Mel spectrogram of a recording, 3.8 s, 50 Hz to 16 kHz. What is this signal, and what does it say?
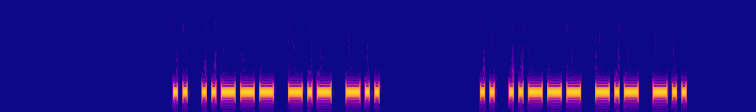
Morse code, heard as a keyed tone, about 50 wpm, 700 Hz. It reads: I2KD I2KD
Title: DXCC-100 Call Signs - 4 Characters - Repeated 2x - 50wpm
